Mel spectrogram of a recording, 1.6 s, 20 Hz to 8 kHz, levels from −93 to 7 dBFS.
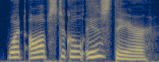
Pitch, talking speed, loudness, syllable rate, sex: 225 Hz, 150 wpm, -16 LUFS, 5.1 syllables/s, female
